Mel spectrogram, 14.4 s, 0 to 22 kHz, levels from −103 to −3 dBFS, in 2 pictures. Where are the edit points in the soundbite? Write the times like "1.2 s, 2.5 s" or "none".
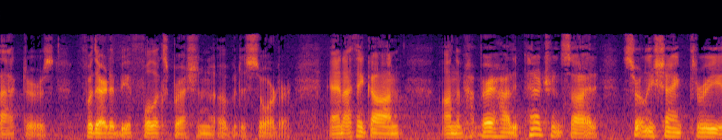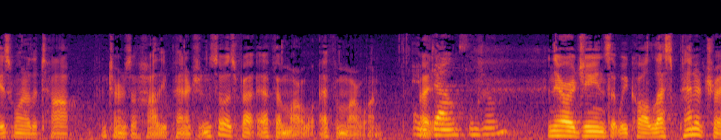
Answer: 4.6 s, 12.7 s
